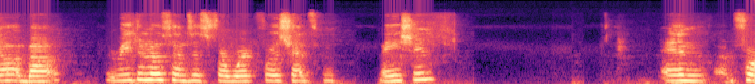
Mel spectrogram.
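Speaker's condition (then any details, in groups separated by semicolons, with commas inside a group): Cerebral palsy; diagnosed at 9 months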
